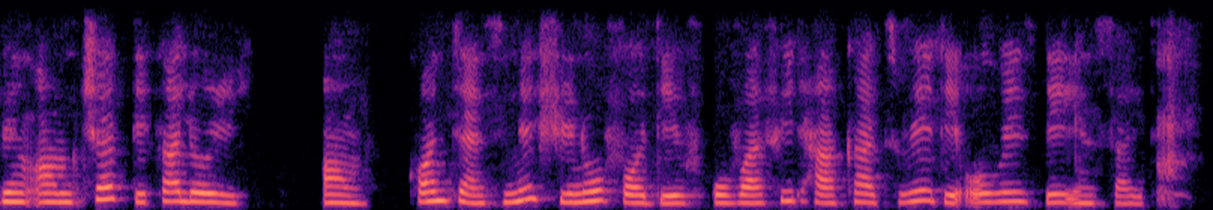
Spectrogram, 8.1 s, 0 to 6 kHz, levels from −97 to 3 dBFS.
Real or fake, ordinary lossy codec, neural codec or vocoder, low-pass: real; Opus, 24 kbps; none; 5.4 kHz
